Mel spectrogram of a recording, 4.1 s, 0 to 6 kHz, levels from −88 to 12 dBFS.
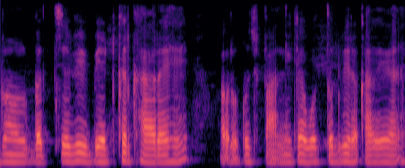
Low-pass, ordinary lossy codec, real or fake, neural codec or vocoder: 5.4 kHz; none; fake; vocoder, 44.1 kHz, 128 mel bands, Pupu-Vocoder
